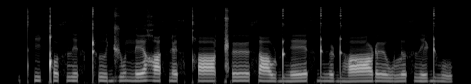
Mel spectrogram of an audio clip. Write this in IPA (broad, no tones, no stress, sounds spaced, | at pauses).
t̪ʰ i ǃ o θ ð i θ ʈʰ ɯ d͡ʒ u n e ʁ ɑ θ ɳ e θ qʰ ɑː ǁ øː θ ɑː w ɖʱ eː θ ɖʱ ø ɖʱ ɑː ɽ øː w l ɯ θ ð i ɖʱ u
